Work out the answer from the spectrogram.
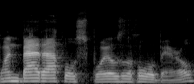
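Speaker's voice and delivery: plain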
